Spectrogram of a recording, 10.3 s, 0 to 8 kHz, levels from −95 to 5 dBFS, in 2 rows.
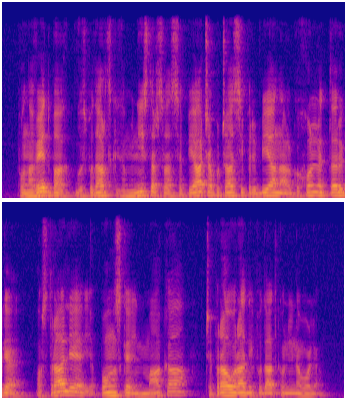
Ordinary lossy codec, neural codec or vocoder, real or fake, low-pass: none; none; real; 7.2 kHz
